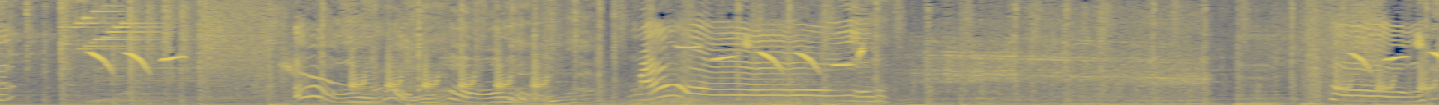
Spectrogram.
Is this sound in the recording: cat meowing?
yes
